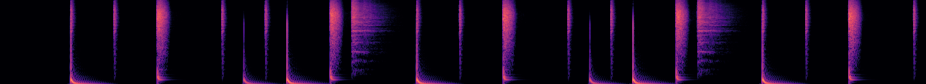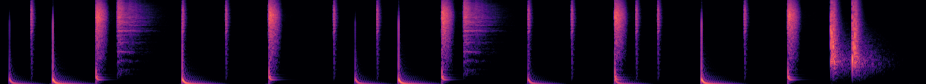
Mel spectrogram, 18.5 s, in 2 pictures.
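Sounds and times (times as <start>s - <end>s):
Sony DRE 2000 TR909 drum machine, dry: 0.7s - 1.2s, 2.4s - 3.5s, 4.2s - 4.6s, 5.9s - 7.0s, 7.6s - 8.1s, 9.4s - 10.2s, 11.1s - 11.5s, 12.8s - 13.9s, 14.6s - 16.8s, 17.6s - 18.1s.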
